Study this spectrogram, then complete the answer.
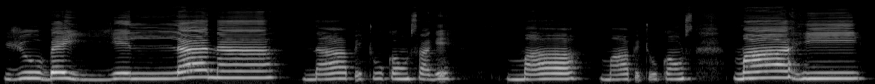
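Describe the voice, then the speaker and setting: A woman teaching tajweed, who slowly draws out the recited words and then explains each rule at a quicker pace. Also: on the high side, vocal fry, a little mellow. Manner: slow drawn-out recitation alternating with quick explanation.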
